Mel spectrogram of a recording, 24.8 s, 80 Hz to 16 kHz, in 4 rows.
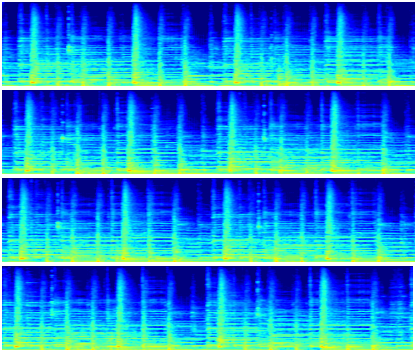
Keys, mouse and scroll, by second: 3.3-3.6 scroll down 1, 5.3 scroll up 1, 6.2 click, 7.6 ctrl+c, 8.0 click, 8.6-9.7 alt+click, 10.0 ctrl+v, 11.3 click, 11.6-12.6 scroll up 1, 12.6-14.3 drag, 17.6 ctrl+c, 17.7 click, 18.8-20.7 alt+drag, 21.4 ctrl+v, 22.1-24.7 drag.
